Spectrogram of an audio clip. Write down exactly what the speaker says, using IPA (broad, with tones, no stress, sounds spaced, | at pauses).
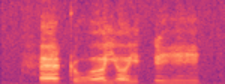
h ɛ˧ ʈ u˨˩˦ ə̯ j ə˨˩˦ j ɗ i˧˥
